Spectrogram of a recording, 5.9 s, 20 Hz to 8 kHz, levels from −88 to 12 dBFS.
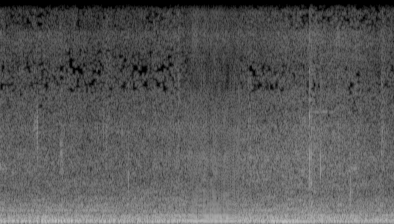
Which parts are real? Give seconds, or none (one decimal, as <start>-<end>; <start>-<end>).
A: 0.0-2.8; 3.6-5.9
